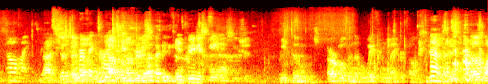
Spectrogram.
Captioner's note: laughter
